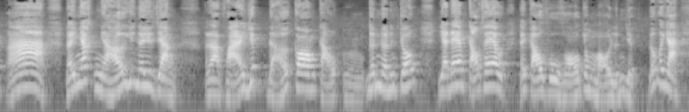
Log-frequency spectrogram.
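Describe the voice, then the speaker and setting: A woman chatting casually to her viewers, animated and scolding, with repeated exclamations. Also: fairly high pitch. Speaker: vlogger. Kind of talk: casual livestream chat.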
